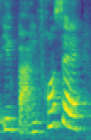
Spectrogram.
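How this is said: The voice falls at the end, like a statement. It states a fact. "uma frase que eu poderia usar na afirmativa"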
